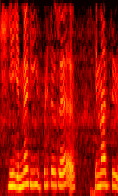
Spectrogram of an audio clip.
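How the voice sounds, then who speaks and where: A woman's voice: extremely high pitch, fairly even intonation, a bit bright, faint music behind. A woman voicing a bossy teenage girl, the sister, who nags and fires off questions. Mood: nagging. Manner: nagging, rapid questioning.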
